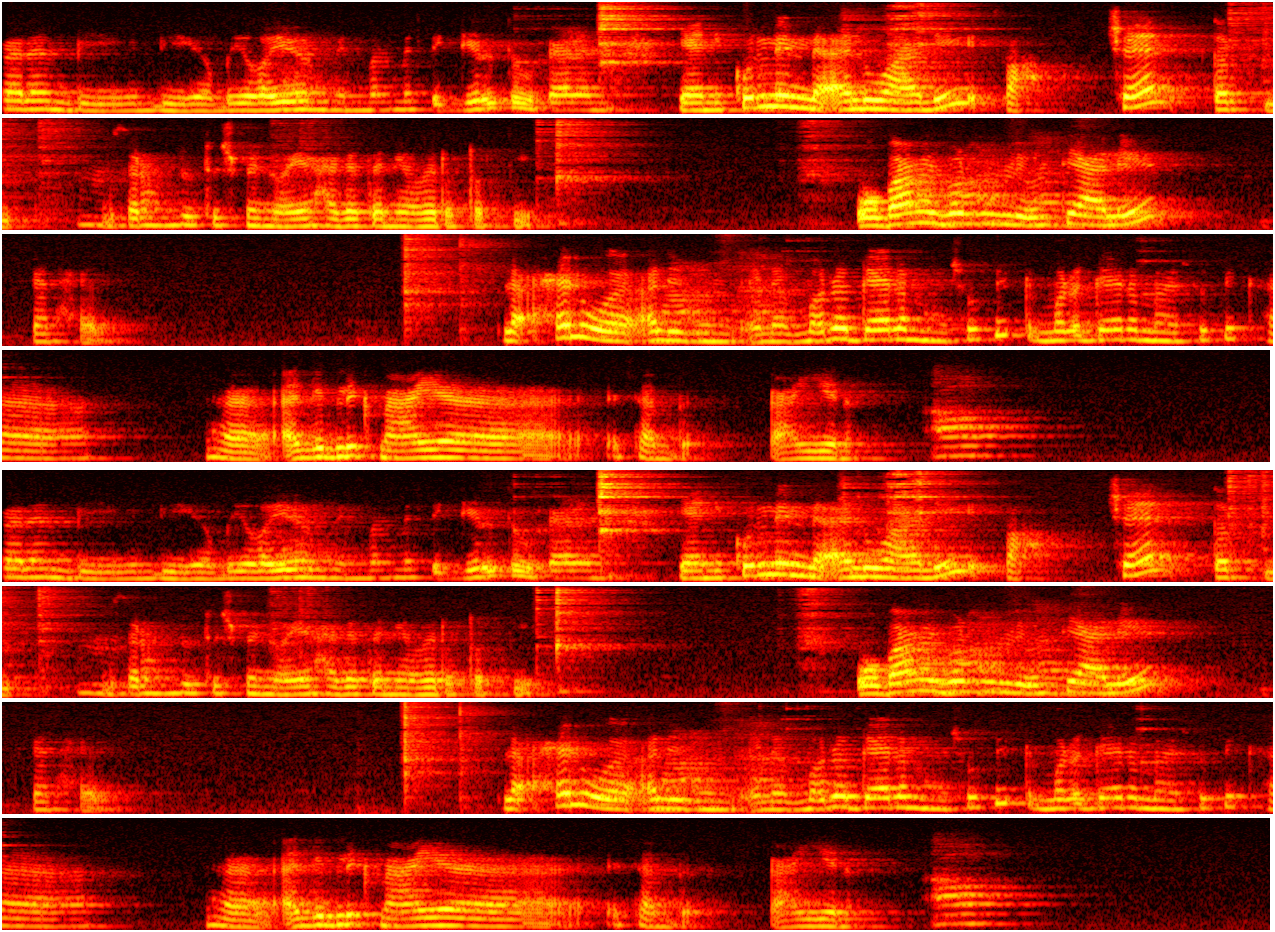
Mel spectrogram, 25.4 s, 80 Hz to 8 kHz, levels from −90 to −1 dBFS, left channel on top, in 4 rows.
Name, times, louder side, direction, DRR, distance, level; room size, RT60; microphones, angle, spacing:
voice 1, 0.0-5.2 5.5-6.4 6.9-9.0 10.6-12.1 12.9-13.3 15.2-18.7 19.0-19.5 20.1-22.5 22.9-23.4, left 2 dB, 20° left, 10 dB, 0.3 m, -25 dB
sound 1, 2.4-19.1, right 5 dB, 35° right, 0.7 m, -39 dB
voice 2, 10.9-12.1 15.9-16.7 23.7-23.9, equal, ahead, -4 dB, 1.6 m, -36 dB
8.9 x 7.8 x 2.4 m, 0.81 s
head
